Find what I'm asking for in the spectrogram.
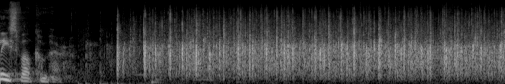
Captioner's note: audience applauds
